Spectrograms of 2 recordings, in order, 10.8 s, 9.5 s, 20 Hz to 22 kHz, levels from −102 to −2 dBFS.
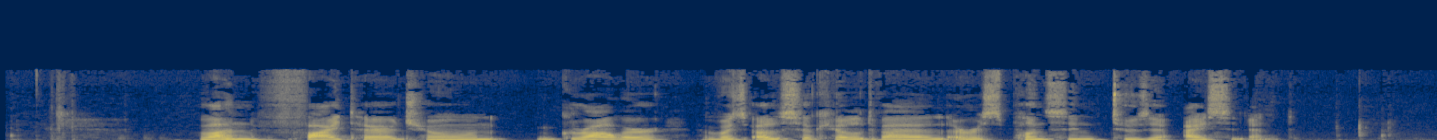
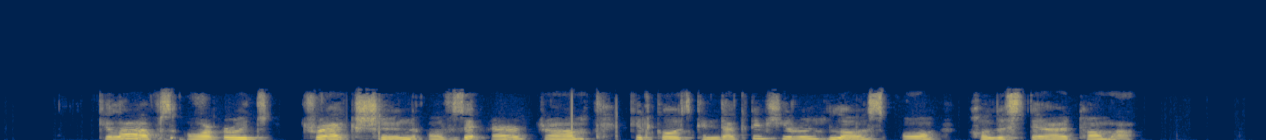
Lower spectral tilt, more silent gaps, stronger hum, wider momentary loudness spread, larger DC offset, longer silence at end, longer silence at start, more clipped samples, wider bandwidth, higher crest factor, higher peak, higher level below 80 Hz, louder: first, -5 dB/octave vs -2.5 dB/octave; second, none vs 2.14-2.26 s; neither; first, 14 LU vs 10 LU; neither; first, 1.2 s vs 1 s; second, 0.4 s vs 0.8 s; neither; first, 11.5 kHz vs 8 kHz; about the same, 22 dB vs 20 dB; about the same, -6 dBFS vs -8 dBFS; first, -54 dBFS vs -70 dBFS; about the same, -27 LUFS vs -26 LUFS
